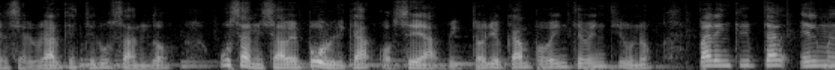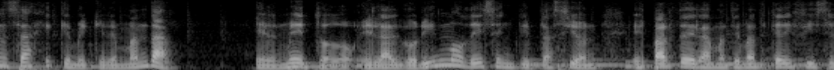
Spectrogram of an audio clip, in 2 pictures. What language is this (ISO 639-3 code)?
spa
